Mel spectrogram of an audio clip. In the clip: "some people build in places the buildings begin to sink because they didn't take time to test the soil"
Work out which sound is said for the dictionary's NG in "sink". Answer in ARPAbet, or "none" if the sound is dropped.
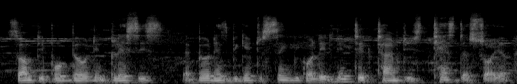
NG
